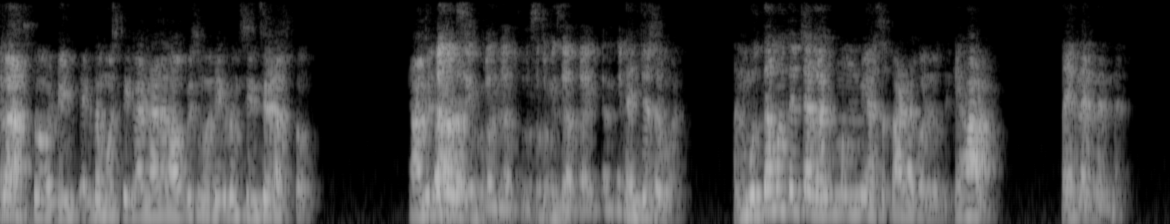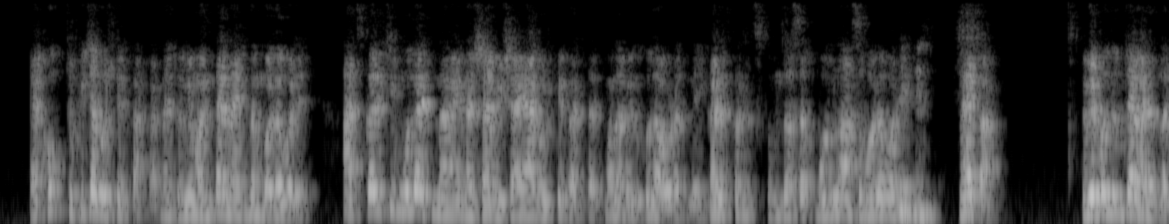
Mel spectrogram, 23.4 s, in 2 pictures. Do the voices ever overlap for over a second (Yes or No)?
No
